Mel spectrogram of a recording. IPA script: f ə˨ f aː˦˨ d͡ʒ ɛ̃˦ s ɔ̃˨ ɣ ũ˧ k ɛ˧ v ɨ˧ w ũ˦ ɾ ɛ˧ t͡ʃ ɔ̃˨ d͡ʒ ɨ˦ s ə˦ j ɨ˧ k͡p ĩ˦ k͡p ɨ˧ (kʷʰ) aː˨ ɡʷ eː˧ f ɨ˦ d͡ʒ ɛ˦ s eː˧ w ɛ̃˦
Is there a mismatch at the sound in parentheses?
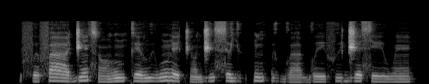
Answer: yes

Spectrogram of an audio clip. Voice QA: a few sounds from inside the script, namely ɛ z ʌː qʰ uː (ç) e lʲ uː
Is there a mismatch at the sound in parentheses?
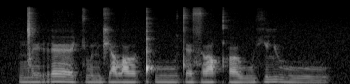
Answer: no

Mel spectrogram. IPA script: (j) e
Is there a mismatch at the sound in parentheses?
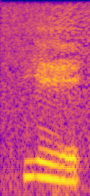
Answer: no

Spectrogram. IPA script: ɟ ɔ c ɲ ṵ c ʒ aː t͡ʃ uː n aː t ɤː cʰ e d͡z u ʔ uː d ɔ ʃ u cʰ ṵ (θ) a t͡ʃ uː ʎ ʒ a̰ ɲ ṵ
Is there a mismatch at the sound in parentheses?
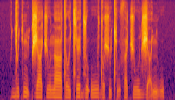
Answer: no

